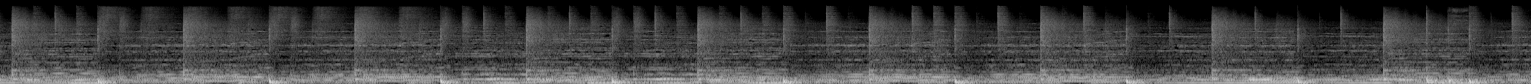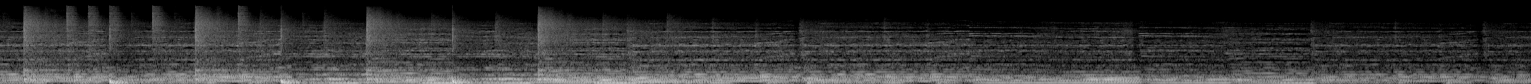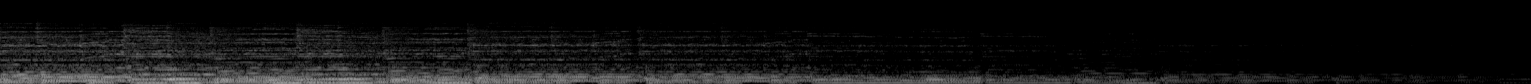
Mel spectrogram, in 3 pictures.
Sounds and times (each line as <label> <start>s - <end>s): drum loop 0.0s - 22.1s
